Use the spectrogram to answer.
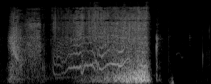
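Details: Noise of a person's own mechanical ventilator during speech: a brief rasping rush of air with a thin whistle, then soft clicks, one ventilator cycle.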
